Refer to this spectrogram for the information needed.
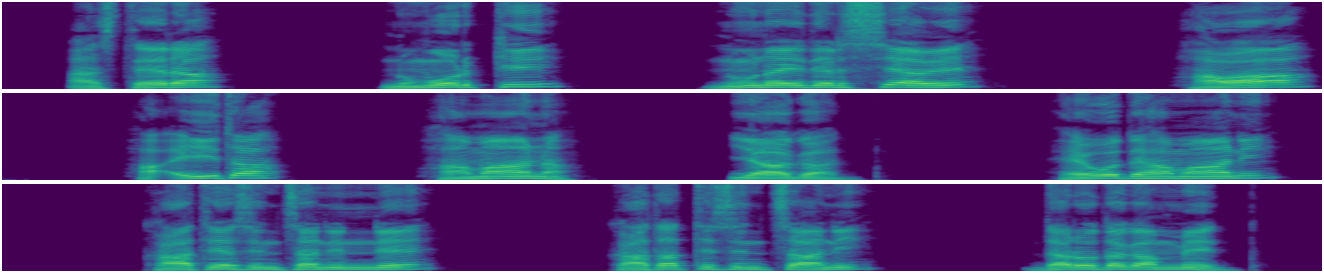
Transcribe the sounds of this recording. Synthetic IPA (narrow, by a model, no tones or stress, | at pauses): ʔɐ̰st̪e̞ːɾɐ | nʊmɔɾkːi | nuːnɐjd̪ɛɾsɪjaːwɛ | hɐwaː | hɐ̰ʔiːt̪ɐ | hɐmaːnɐ̰ | jaːɡa̰ːd̪ʊ̥ | hɛwɔd̪ɛhɐmaːnɪ | kaːt̪ɪjɐs̬ɪnt͡sːɐnɪnːɛ | kaːt̪ɐt̪ːɪs̬ɪnt͡sːaːn | d̪ɐɾɔd̪ɐɡɐmːe̞ːd̪ːɐ̥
